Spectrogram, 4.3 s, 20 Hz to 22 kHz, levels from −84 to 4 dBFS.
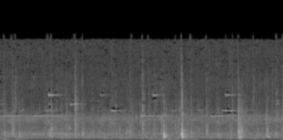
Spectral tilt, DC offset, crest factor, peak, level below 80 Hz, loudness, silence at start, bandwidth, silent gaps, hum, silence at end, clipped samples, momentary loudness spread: -0.5 dB/octave; under 0.1%; 26 dB; -2 dBFS; -44 dBFS; -26 LUFS; 0 s; 17 kHz; none; none; 0 s; under 0.1%; 6 LU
